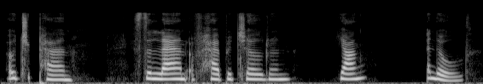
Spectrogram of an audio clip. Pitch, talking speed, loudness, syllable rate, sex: 240 Hz, 135 wpm, -17 LUFS, 4.5 syllables/s, female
